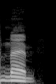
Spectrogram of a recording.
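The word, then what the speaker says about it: name: अंत में आने वाला इ हमेशा साइलेंट होता है दोस्तों।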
